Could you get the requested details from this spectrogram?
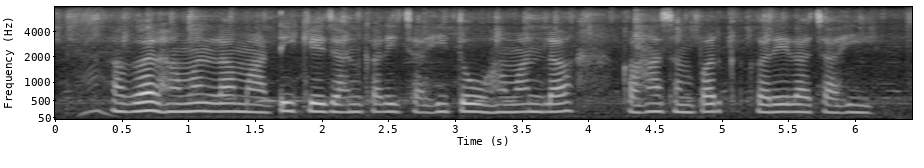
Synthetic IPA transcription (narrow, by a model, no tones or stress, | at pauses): əɡəɾɦəmənlamaːʈiked͡ʒaːnkaːɾit͡ʃaːɦit̪oɦəmənlakəɦãsə̃mpəɾkːəɾelat͡ʃaːɦi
